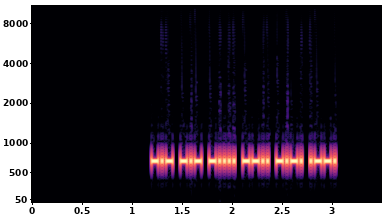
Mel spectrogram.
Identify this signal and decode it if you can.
Morse code, heard as a keyed tone, about 51 wpm, 690 Hz. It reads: KK6ZCP
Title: USA Call Signs - 6 Characters - 3x Character Spacing - 50wpm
